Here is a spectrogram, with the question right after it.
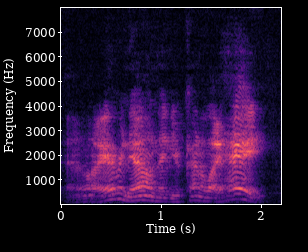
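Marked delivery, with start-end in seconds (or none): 1.6-2.1 loud, high hey to get attention; the chained man calling out to the doctor in the corner. Acted. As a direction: shout across the room to the doctor. Chained man calls across the room.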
